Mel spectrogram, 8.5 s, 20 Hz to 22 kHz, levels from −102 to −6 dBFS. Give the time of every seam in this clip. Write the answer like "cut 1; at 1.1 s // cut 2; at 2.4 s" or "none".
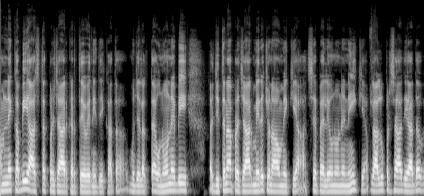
cut 1; at 7.4 s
